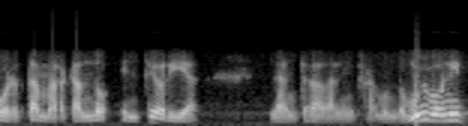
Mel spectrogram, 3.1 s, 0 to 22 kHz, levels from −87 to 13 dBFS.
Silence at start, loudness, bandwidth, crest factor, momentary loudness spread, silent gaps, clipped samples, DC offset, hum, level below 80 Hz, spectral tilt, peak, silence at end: 0 s; -18 LUFS; 4.4 kHz; 16 dB; 13 LU; none; under 0.1%; under 0.1%; none; -58 dBFS; -8 dB/octave; 0 dBFS; 0 s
